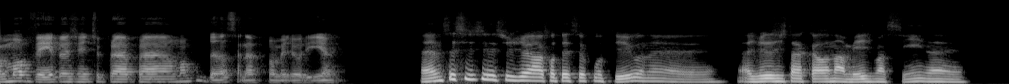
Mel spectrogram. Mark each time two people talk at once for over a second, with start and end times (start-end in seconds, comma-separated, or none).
none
